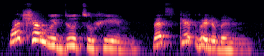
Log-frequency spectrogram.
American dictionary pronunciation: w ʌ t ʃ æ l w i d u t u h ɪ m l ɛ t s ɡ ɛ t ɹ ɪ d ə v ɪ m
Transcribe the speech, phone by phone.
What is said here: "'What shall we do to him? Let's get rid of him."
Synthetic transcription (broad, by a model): w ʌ t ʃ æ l w i d u t u h ɪ m l ɛ t s ɡ ɛ t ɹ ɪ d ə b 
